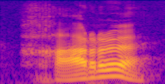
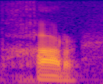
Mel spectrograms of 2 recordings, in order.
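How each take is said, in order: First: The word ends with a short vowel. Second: The final vowel is dropped entirely. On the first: "фонетическая, орфоэпическая норма этого слова хары" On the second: "вот это неясное гласное съедается"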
